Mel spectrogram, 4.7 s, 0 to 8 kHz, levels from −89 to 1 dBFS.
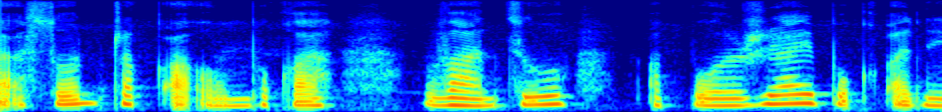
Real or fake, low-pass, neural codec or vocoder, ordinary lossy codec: real; none; none; none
